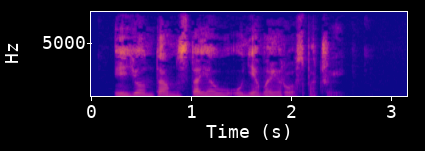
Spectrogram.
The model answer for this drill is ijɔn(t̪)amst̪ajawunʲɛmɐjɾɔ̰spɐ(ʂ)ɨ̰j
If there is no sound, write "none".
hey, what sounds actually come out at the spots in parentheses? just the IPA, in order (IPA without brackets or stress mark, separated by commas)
t̪, t͡ʂ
